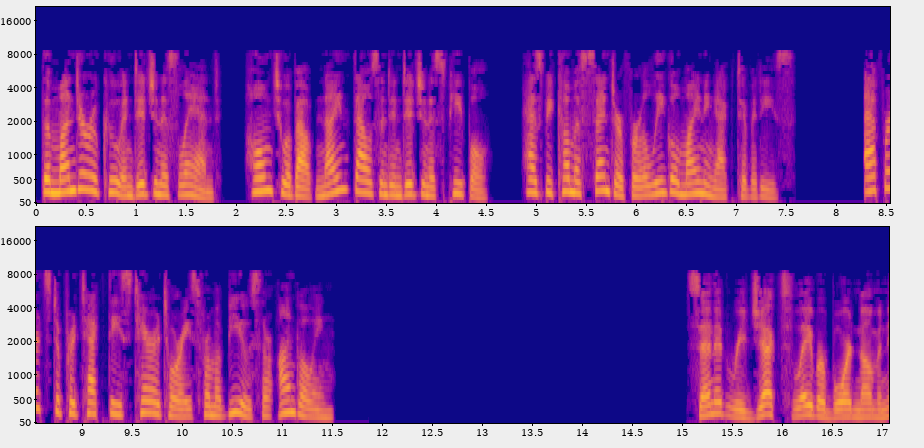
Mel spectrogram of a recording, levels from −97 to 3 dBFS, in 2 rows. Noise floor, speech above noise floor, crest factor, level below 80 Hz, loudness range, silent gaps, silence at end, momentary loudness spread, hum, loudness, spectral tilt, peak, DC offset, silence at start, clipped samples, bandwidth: under -90 dBFS; over 68 dB; 18 dB; -62 dBFS; 7 LU; 11.86-14.97 s; 0 s; 10 LU; none; -23 LUFS; -6 dB/octave; -6 dBFS; under 0.1%; 0.05 s; under 0.1%; 8.8 kHz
